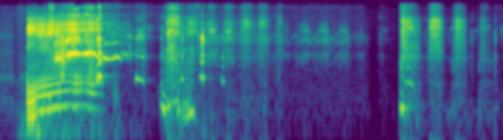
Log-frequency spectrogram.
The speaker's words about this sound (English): Was that fart actually in the movie? No, I added that for comedic effect.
